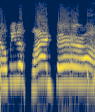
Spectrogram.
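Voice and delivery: exasperated scream, very high pitched. Retelling what they screamed when Madagascar walked in: retelling a scream. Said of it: "I'm just screaming at the".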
